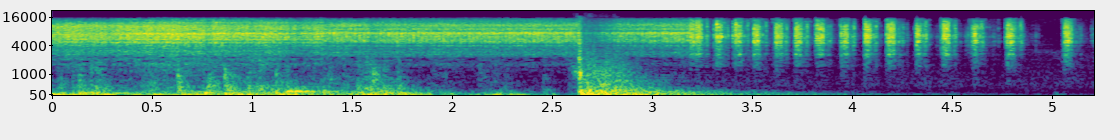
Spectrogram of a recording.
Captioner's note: snake rattling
